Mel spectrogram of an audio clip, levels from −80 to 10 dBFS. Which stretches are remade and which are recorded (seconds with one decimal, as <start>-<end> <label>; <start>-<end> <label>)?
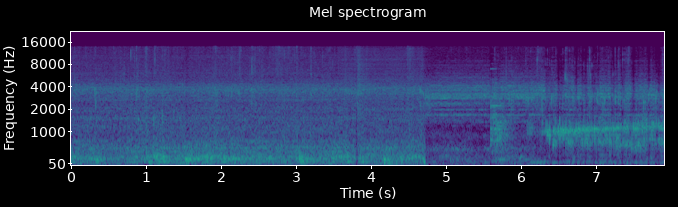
0.0-3.6 recorded; 3.6-4.8 remade; 4.8-7.9 recorded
